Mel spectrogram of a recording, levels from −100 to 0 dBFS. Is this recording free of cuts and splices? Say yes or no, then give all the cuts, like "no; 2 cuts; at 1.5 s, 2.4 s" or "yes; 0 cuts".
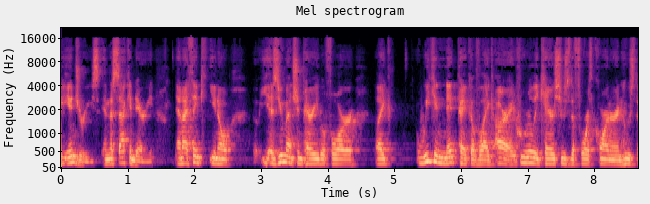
yes; 0 cuts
